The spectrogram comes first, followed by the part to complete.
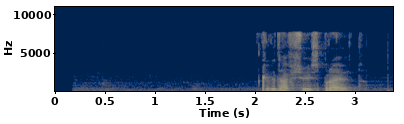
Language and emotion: Russian, neutral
